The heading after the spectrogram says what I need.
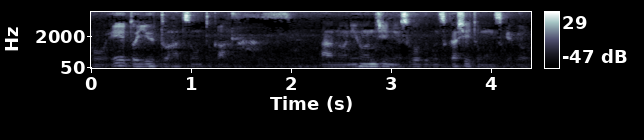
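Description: A man's voice: fairly low pitch, steady tone, fast talker, noisy background. A man hosting a casual tech podcast, chatting loosely through a sponsor spot with many fillers. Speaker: podcast host.

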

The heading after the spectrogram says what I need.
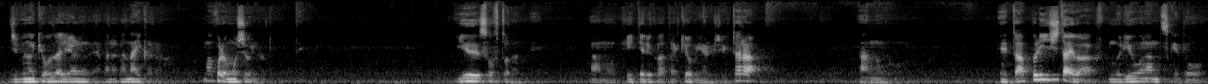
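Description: This is a casual tech podcast, where a man with a mid-range, slightly bright voice chats loosely through a sponsor spot, filling it with lots of fillers. A little hiss or hum sits under the recording.

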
